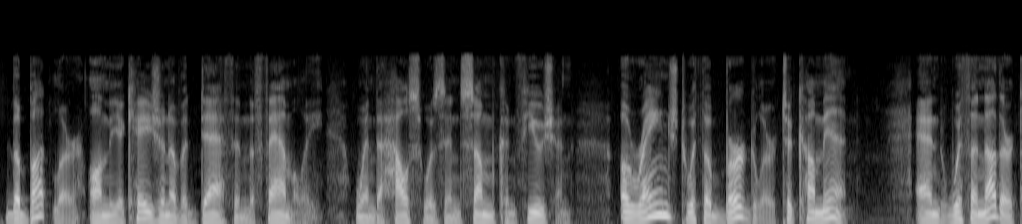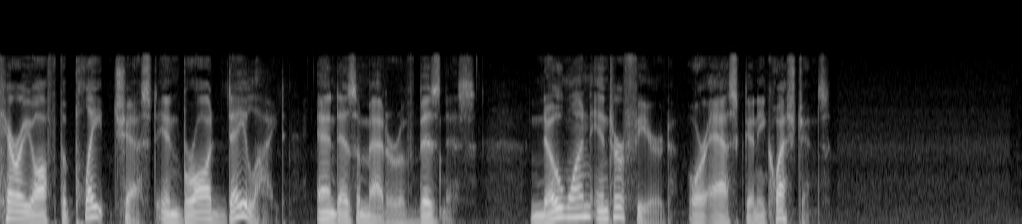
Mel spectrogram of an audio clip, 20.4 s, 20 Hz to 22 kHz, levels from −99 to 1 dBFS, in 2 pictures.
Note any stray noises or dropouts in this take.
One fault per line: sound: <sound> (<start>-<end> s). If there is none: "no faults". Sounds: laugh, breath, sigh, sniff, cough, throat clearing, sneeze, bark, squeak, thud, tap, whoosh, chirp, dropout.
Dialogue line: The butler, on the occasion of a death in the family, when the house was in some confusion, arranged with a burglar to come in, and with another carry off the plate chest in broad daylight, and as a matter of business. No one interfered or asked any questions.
no faults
